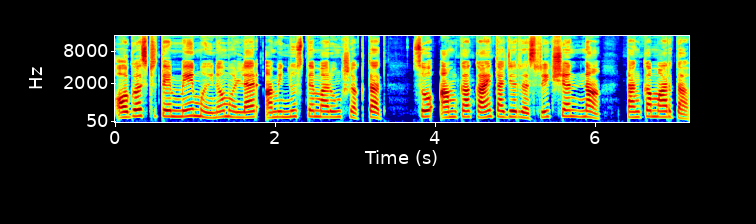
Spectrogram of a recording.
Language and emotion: Goan Konkani, neutral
